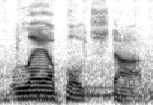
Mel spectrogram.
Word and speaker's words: Leopoldstadt: with this play, which I want you to pronounce correctly for the world. - "Leopoldstadt."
